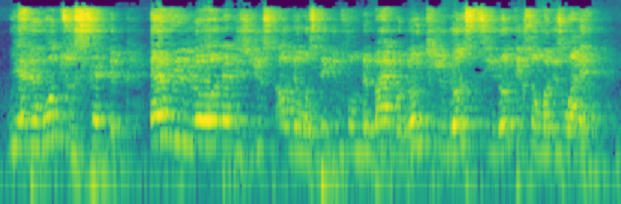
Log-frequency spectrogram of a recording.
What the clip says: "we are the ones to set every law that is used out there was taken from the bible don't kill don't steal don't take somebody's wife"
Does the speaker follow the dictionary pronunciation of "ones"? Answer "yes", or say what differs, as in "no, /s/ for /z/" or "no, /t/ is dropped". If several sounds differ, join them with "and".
no, /z/ is dropped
